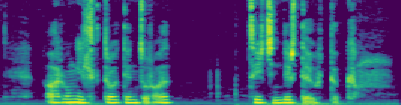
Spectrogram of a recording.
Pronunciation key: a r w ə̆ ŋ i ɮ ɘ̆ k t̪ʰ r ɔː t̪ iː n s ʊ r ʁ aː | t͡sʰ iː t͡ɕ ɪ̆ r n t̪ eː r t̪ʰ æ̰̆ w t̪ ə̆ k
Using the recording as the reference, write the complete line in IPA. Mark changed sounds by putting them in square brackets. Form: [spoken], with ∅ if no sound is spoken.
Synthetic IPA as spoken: a r w ə̆ ŋ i ɮ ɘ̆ k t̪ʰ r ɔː t̪ iː n [t͡s] ʊ r ʁ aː | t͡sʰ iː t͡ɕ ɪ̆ [∅] n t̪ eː r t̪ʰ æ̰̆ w t̪ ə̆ k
